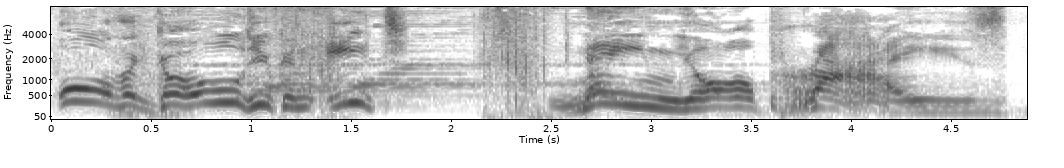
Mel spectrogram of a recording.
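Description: Brief: pompous high-voiced cartoon king man voicing. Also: big pitch swings, drawn-out words, music in the background, heavily acted. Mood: grandiose. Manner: grandiose, flustered. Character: pompous fussy male king.

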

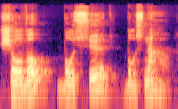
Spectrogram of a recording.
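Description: A man with a Québécois French accent, a political guest on talk radio, arguing his case in an emphatic, animated way and building points through repetition. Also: on the low side, slow pace, husky. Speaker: political guest, party health spokesman.

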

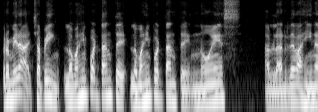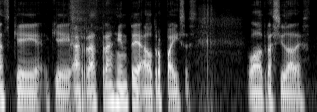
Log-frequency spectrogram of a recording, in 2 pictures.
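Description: Dry-sounding podcast co-host. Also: male voice, mid-range voice, steady tone, no room sound. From Puerto Rico. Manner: joking, rambling, drawn-out asides. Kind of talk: casual podcast banter.

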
